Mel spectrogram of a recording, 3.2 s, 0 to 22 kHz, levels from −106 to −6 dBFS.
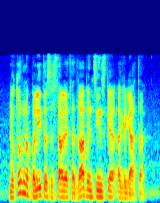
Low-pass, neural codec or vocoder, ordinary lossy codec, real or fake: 7.2 kHz; none; none; real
